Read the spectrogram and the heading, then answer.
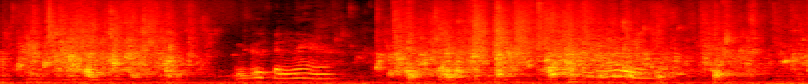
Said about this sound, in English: So I'm just washing water on him? Mm-hmm. That's how you wash smart, huh? Do you splash water on him? Well, also just kind of gently with the water soak over him. Gotta get under the neck.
